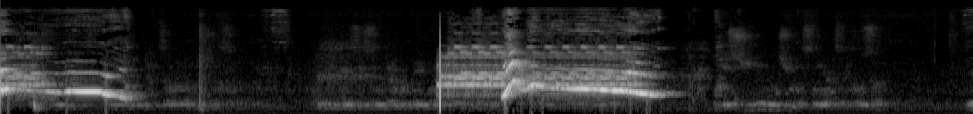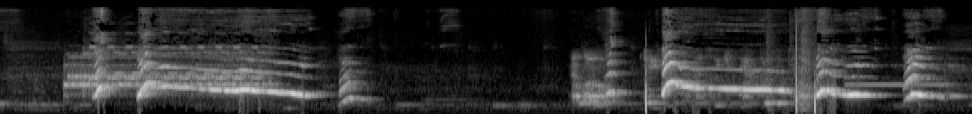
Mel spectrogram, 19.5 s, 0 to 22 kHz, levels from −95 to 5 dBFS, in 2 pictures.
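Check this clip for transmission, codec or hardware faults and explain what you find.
Loud pops interrupt the audio at three points, at 4.40–4.42 s, 16.18–16.20 s, and a double pop at 17.69–17.89 s. Each is likely a voltage spike from a switch, plug or static discharge, heard as a sharp crack over the continuing sound, standing around 15 to 20 dB above it, and showing as a narrow spike on the waveform and a thin full-height vertical stripe on the spectrogram.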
